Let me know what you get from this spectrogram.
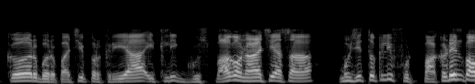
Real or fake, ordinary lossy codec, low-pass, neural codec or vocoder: fake; none; 5.4 kHz; vocoder, 44.1 kHz, 128 mel bands every 256 samples, BigVGAN v2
